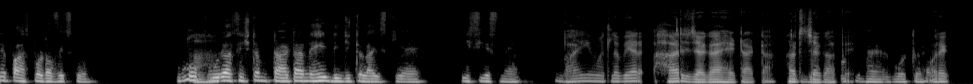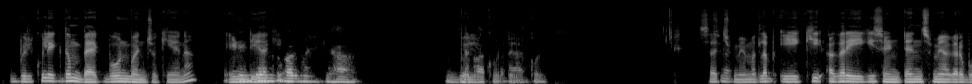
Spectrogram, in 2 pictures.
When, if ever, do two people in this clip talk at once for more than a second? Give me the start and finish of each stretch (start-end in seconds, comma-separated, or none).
none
